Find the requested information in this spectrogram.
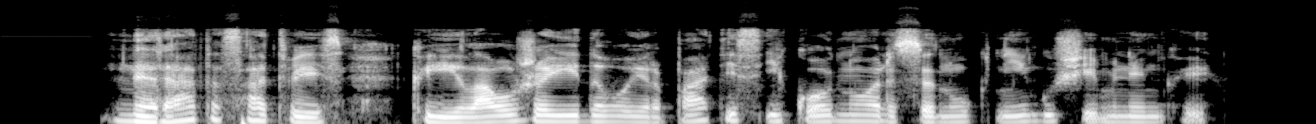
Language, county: Lithuanian, Šiauliai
